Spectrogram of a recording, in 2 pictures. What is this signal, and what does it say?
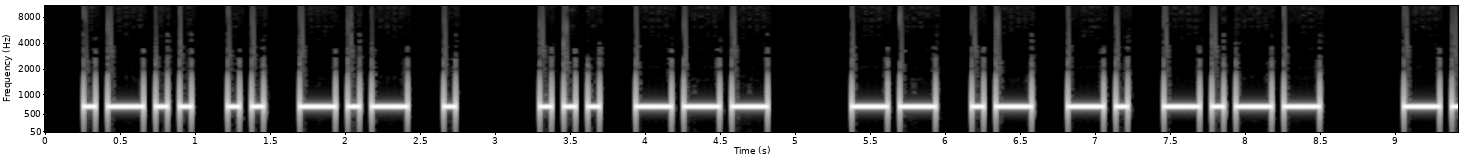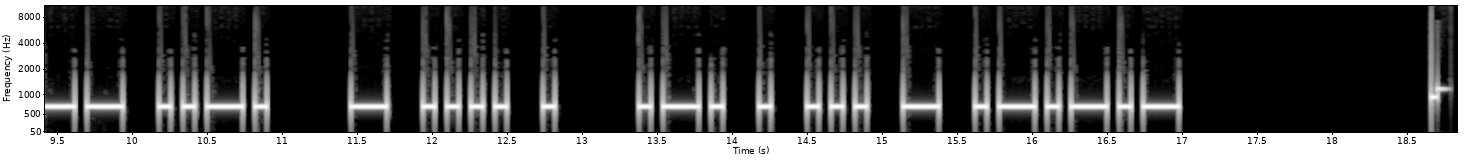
Morse code, heard as a keyed tone, about 15 wpm, 700 Hz. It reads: LIKE SO MANY OF THE REST.
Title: Sentences from Top 1500 Words 15wpm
